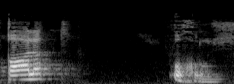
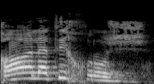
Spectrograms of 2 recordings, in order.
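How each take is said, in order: First: There is a stop after the first word. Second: The words run together with a linking vowel. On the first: "مرة تريد القطع، تريد الوقف" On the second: "مرة تريد الوصل فتقول"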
